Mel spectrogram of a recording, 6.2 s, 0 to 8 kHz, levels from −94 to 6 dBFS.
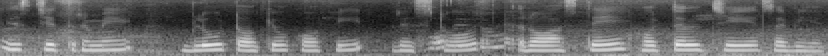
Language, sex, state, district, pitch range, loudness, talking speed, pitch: Hindi, female, Uttar Pradesh, Ghazipur, 215-245 Hz, -17 LUFS, 105 wpm, 225 Hz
